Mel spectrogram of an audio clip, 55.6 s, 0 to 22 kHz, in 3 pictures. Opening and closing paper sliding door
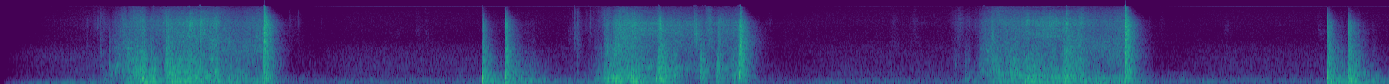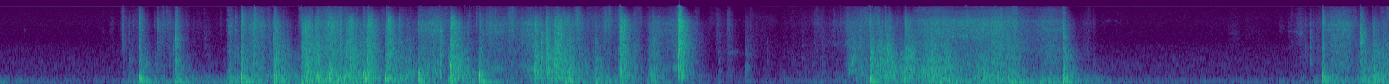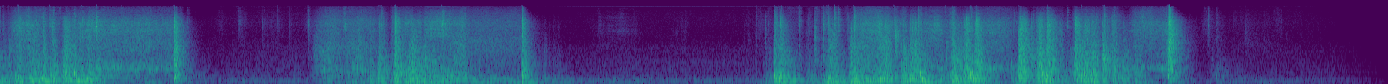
1.3s 3.9s, 6.4s 10.2s, 12.8s 15.4s, 20.1s 28.0s, 29.4s 33.2s, 35.6s 39.7s, 41.2s 44.6s, 47.0s 53.6s

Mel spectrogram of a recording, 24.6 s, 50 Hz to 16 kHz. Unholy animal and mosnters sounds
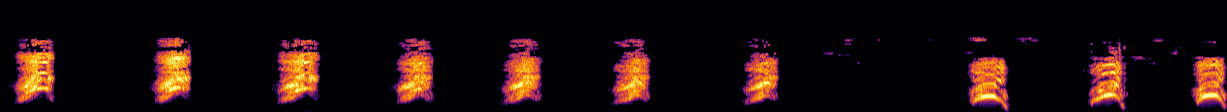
0.2s 1.2s, 2.9s 3.9s, 5.4s 6.4s, 7.8s 8.7s, 10.0s 10.9s, 12.2s 13.0s, 14.8s 15.6s, 19.3s 20.6s, 21.7s 24.5s

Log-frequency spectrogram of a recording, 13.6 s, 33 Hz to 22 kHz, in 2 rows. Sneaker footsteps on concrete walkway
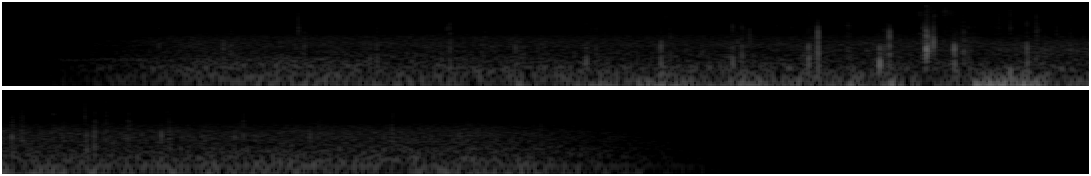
0.5s 10.8s

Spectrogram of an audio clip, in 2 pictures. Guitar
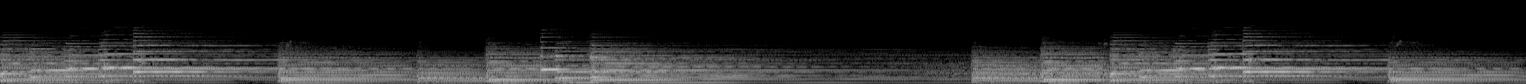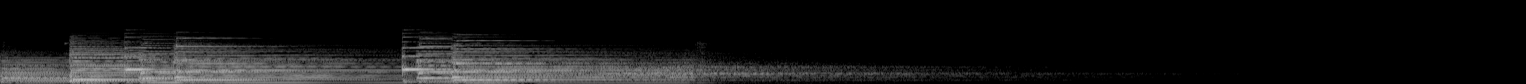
0.0s 22.4s

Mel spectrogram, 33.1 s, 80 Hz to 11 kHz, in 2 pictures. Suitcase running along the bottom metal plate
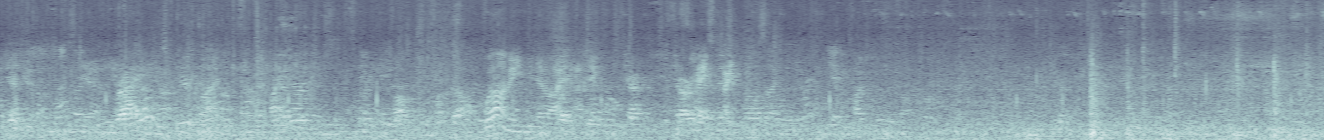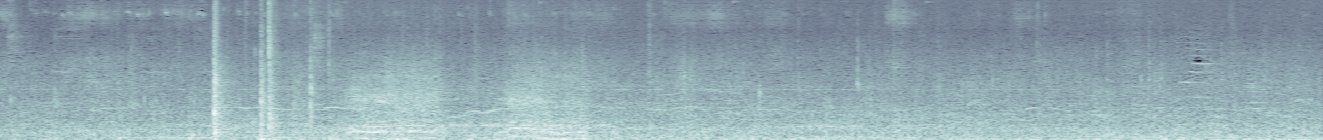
13.6s 27.7s

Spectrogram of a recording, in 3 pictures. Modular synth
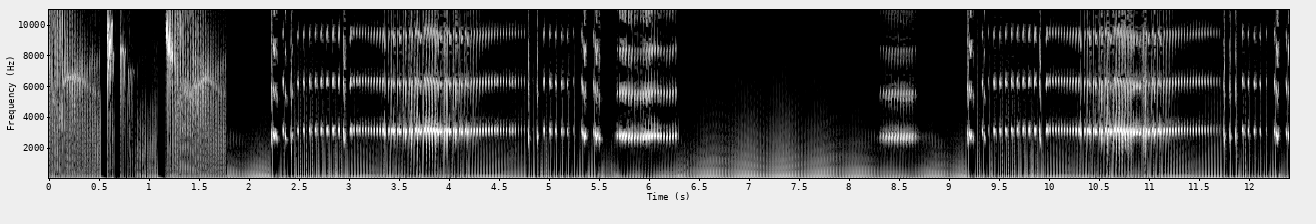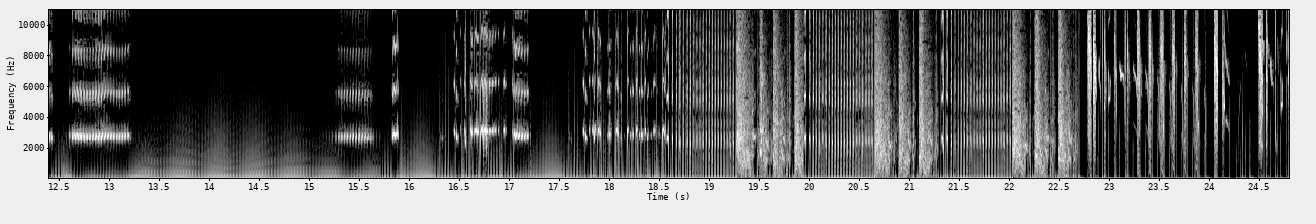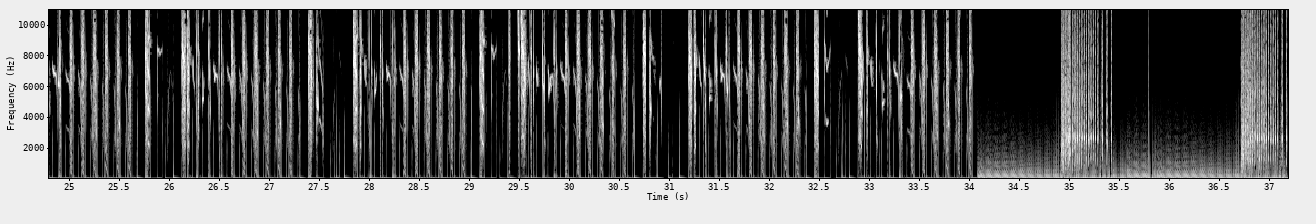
0.0s 20.1s

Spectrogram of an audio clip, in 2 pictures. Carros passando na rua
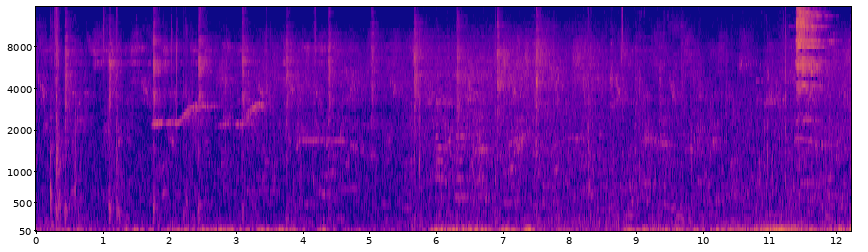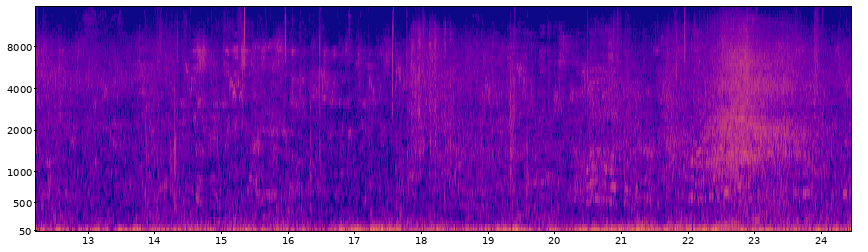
17.6s 24.4s

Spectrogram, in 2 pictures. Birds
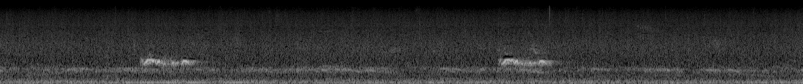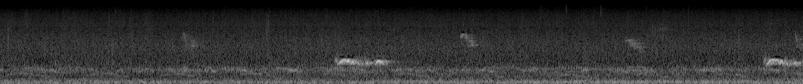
0.6s 2.1s, 3.0s 7.5s, 11.4s 13.1s, 14.0s 16.0s

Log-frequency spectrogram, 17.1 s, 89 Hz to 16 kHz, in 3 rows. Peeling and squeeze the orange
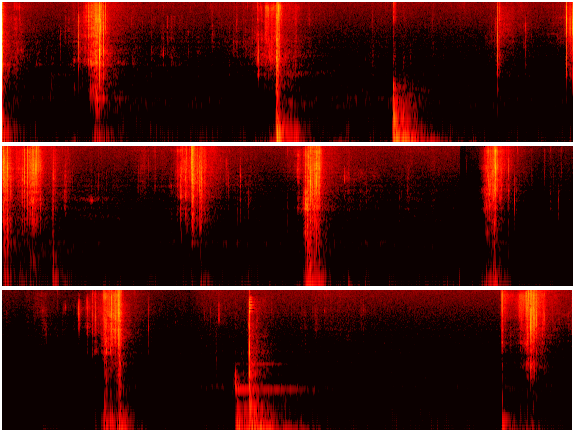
0.0s 3.0s, 4.8s 9.4s, 10.5s 11.0s, 12.0s 12.9s, 16.4s 17.1s

